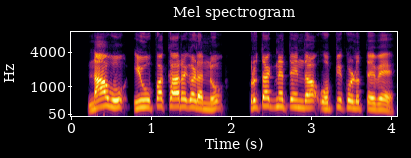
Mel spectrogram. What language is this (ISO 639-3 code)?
kan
